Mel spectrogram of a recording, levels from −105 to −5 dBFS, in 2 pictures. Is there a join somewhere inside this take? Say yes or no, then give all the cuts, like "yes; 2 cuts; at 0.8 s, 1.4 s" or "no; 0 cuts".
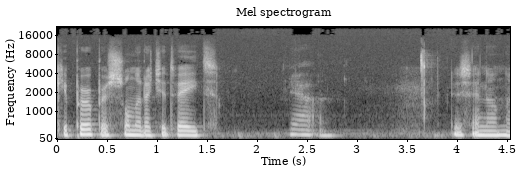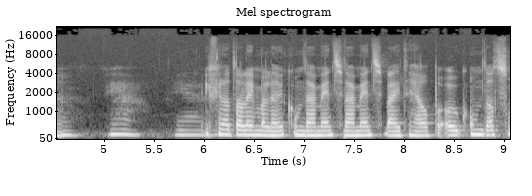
yes; 1 cut; at 7.4 s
